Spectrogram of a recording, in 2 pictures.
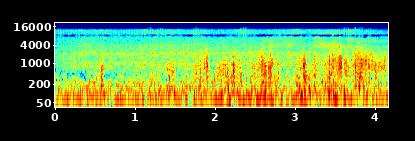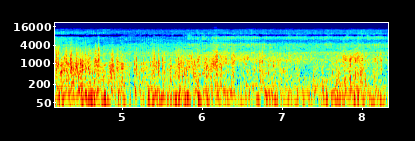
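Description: Loud wind buffeting the microphone of a phone filming from a moving motorbike, an uneven rushing flutter over the low rumble of the ride.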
